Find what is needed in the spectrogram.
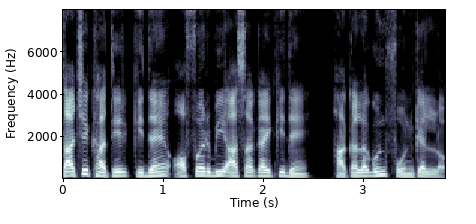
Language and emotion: Goan Konkani, neutral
